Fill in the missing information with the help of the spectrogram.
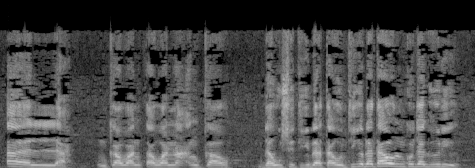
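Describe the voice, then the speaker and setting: Emphatic Malaysian Malay preacher, high voice. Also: male voice, very fast, husky. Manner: emphatic, full of rhetorical questions. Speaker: madrasah owner and preacher. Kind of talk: religious talk.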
